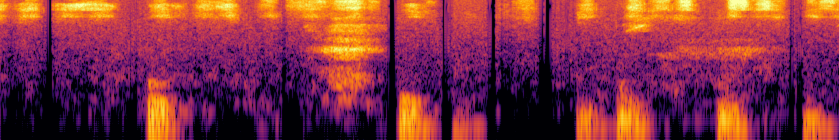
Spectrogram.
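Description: Very faint pen strokes writing on a board: short separate scratches and taps as formulas are written, close to silence.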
